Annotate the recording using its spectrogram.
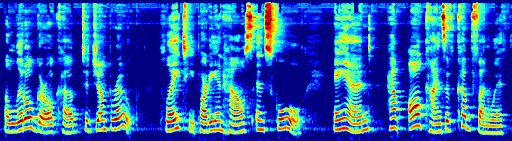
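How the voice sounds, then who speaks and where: A woman narrating a children's storybook in an expressive, storytelling manner. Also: fairly high pitch, takes it slowly.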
